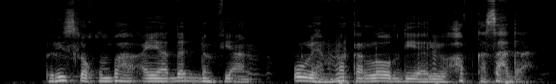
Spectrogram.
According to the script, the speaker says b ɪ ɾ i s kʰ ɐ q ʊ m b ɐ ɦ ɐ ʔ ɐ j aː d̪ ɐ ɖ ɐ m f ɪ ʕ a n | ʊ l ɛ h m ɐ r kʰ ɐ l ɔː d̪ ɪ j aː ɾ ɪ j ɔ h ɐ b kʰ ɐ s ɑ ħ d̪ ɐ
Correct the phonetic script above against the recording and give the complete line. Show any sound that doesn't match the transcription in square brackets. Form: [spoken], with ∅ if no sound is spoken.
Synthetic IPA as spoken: b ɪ ɾ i s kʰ ɐ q ʊ m b ɐ ɦ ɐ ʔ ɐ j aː d̪ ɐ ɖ ɐ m f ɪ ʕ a n | ʊ l ɛ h m ɐ r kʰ ɐ l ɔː d̪ ɪ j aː ɾ ɪ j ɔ h ɐ b kʰ ɐ s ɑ ħ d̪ ɐ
